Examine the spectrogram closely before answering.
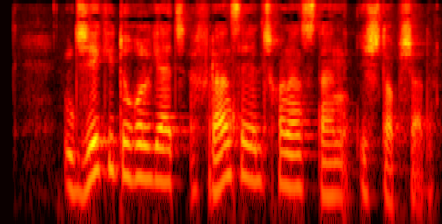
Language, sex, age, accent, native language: Uzbek, male, 18-24, Qashqadaryo, Uzbek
